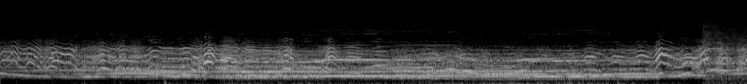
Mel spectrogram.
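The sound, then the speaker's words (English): A chorus of wolves at Mission Wolf in Colorado howling together, several long overlapping wavering howls rising and falling at once, sustained, with no talking. “Before I visited Mission Wolf, I thought I might find the howling of wolves eerie and even frightening.”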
